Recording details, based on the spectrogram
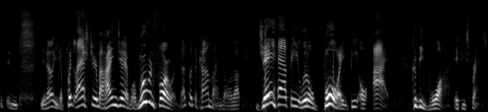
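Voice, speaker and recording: In a very clean recording with a silent background, a man with a Cleveland accent talks at a moderate pace in an animated tone, his high pitch making very wide swings and his loudness shifting a lot. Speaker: sports news channel host. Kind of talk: casual commentary and viewer comment reading. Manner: animated, conversational.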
